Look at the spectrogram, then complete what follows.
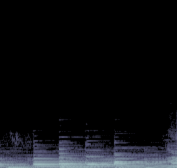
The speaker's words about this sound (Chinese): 大清早，是谁在嘎嘎嘎的叫个不停呀？哦，是被关了一夜的大白鹅呀！他们的肚子早就饿了，好像在说：“快点开饭！”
